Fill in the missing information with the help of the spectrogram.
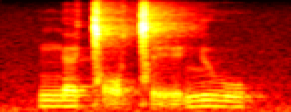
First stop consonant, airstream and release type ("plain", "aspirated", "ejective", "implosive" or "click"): click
